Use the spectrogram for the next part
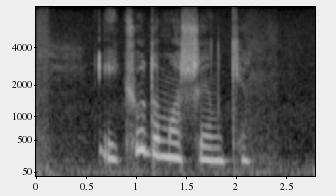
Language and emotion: Russian, sad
